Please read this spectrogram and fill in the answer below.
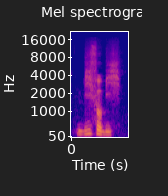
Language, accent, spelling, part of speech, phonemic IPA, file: French, France, biphobie, noun, /bi.fɔ.bi/, LL-Q150 (fra)-biphobie.wav
- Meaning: biphobia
